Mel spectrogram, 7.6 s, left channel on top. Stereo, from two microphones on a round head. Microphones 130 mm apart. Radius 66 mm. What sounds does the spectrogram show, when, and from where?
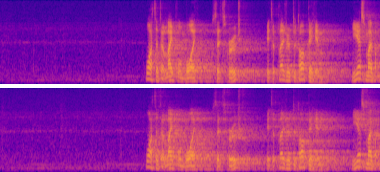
2.9 s a man speaking: 60° left (ahead or behind), 0.7 m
